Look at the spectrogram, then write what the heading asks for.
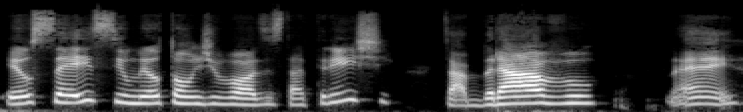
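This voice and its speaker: A woman speaking as a podcast guest on communication, talking in a casual, expressive and emphatic way. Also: a little high, slow, creaky, clear, resonant tone, no echo, clean studio sound.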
